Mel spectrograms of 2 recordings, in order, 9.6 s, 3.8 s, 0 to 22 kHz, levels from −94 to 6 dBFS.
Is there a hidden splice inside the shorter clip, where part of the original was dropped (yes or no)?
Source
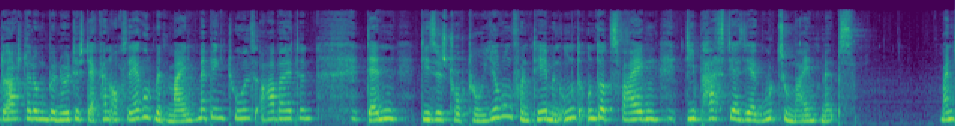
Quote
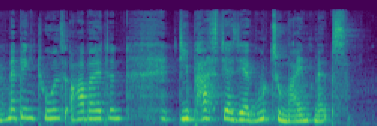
yes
